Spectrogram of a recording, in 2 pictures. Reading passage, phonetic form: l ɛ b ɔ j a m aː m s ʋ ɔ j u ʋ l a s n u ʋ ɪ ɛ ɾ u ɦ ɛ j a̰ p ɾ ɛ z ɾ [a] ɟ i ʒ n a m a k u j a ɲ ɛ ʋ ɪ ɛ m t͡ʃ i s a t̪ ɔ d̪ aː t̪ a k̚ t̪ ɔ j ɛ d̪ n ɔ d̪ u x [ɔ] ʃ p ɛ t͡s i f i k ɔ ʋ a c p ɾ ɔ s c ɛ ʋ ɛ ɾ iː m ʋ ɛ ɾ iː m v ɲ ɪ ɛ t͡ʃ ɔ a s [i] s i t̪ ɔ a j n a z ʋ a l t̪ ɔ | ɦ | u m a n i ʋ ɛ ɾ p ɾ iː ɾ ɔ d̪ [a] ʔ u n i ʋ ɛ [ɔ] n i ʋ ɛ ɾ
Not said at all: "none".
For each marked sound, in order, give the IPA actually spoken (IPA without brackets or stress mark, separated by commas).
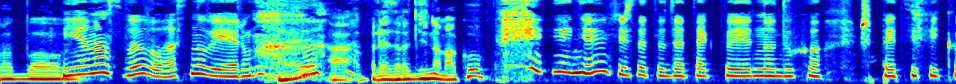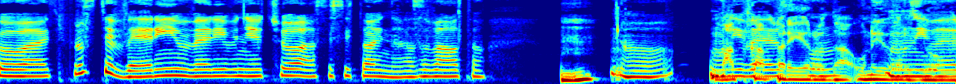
a, ɔ, i, a, u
